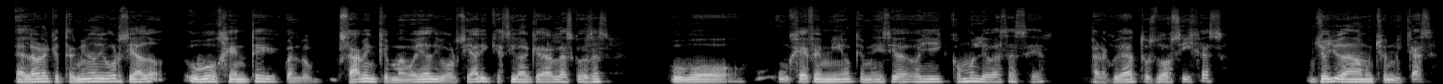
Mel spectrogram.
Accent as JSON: {"language": "Spanish", "town": "Monterrey", "region": "Nuevo León", "country": "Mexico", "said": "soy originado de Monterrey"}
